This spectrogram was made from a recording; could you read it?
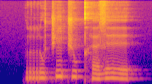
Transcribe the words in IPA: r u˨ t͡ʃ ĩ˦ t͡ʃ u˦ kʰ ɛ˨ z eː˦˨

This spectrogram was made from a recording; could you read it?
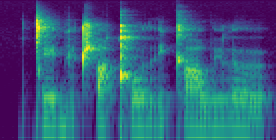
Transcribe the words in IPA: ǀ e ɡ y t͡ʃʼ ɑ ǃʼ o r i kʼ ɑ w y l ɵ

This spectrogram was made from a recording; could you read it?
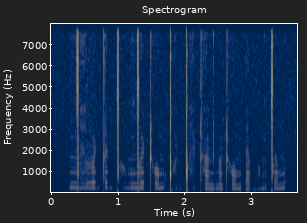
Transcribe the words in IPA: ŋ͡ǀ ɛ̤ v ɘ ɖ t ɛ ɖ ǀʰ ɔ̤ m ŋ͡ǀ ɨ ʈʰ o m ǃʰ o̤ ɖ ǃʰ ɛ̤ ʈʰ ɐ̃ ɖ m ɐ̃ ʈʰ o m ʔ ɛ b ɔ̤ m ǀ ɘ m

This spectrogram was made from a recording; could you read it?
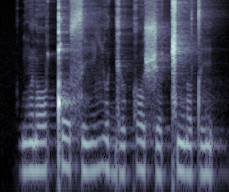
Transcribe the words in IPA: ɡʷ ɛ̃ ɾ ɔ ǃ o s i ʎ o ɡʲ o k ɔ ʃ ə ǁ ĩ ɾ ɔ t i

